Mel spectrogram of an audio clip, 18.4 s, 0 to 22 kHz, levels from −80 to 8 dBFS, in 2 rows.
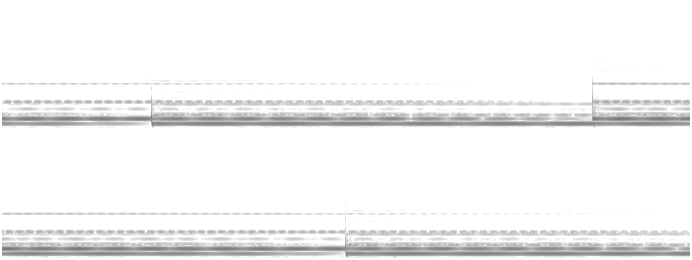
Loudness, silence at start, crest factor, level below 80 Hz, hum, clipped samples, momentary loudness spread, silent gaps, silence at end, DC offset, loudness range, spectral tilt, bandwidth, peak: -40 LUFS; 0 s; 12 dB; -80 dBFS; none; under 0.1%; 3 LU; none; 0 s; under 0.1%; 2 LU; -12 dB/octave; 2.5 kHz; -26 dBFS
